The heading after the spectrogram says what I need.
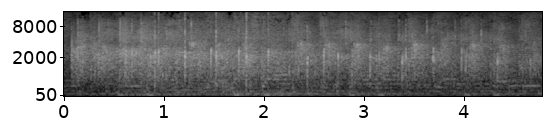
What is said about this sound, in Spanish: Un fuerte aplauso.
